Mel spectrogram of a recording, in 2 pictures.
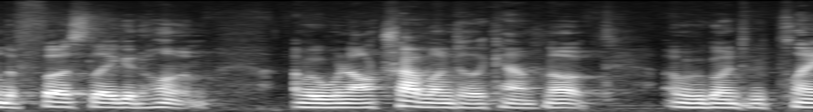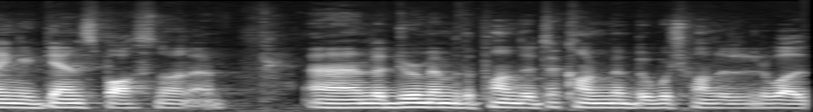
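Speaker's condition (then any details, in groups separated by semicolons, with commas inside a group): No condition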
